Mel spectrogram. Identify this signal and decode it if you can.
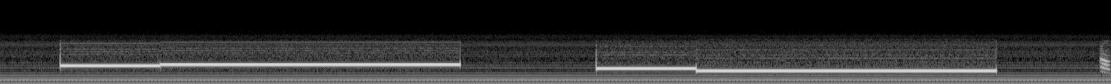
Two-tone page, heard as a one-second tone, then a three-second tone, about 880 then 930 Hz, about 750 then 640 Hz. It is heard from 0.6 to 10.0 s.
